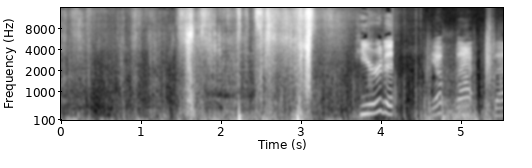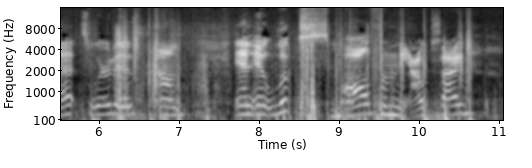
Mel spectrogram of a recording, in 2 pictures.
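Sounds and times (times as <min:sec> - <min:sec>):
footsteps crunching in snow: 0:00.0 - 0:03.7.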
